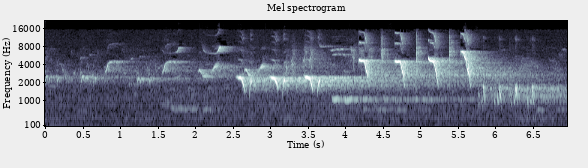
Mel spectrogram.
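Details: Nightingale song on a quiet midsummer night, building from soft high whistles to a series of loud, sharply falling notes, each repeated at an even pace, ending with a low steady tone and short clicks.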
